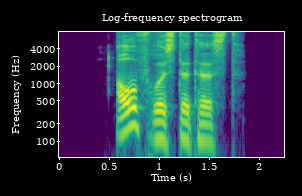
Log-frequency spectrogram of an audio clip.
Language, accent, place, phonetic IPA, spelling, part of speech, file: German, Germany, Berlin, [ˈaʊ̯fˌʁʏstətəst], aufrüstetest, verb, De-aufrüstetest.ogg
- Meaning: inflection of aufrüsten: 1. second-person singular dependent preterite 2. second-person singular dependent subjunctive II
